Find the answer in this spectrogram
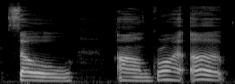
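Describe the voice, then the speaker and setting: A woman's voice: fairly low pitch, fairly even intonation, extremely slow, fairly bright tone. A woman with a Southern US accent chatting casually to her viewers while she cooks, with lots of asides. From Southern United States. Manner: chatty, talks straight to viewers with frequent asides. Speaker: cooking vlogger. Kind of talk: casual chat while cooking.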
